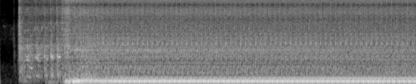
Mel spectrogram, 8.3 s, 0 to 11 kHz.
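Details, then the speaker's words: Hemi V8 truck cranks and idles with light regular tick about three a second even after reconnecting a loose wiring harness; cam and lifters suspected. "[Music] obviously we still have some noise so we're gonna have to do the cam lifters i guess that sucks"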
